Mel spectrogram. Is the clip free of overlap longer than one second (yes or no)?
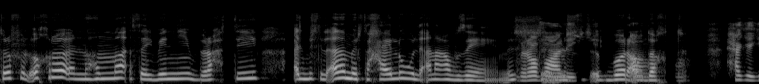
no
